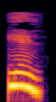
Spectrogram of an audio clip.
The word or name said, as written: ಎಳ್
